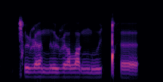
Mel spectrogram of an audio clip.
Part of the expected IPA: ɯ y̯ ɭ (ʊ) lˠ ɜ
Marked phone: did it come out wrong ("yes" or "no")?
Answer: yes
